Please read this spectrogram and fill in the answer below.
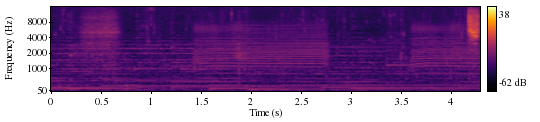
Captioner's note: phone buzzing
